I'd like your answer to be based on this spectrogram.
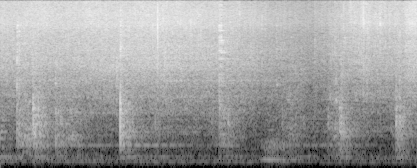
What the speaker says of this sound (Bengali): দিয়ে আরও কিছুক্ষণ পেঁয়াজগুলো ভেজে নেব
